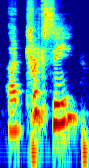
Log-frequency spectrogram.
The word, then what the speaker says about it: Trixie: Trixie perfectly, that's how it's pronounced, Trixie.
